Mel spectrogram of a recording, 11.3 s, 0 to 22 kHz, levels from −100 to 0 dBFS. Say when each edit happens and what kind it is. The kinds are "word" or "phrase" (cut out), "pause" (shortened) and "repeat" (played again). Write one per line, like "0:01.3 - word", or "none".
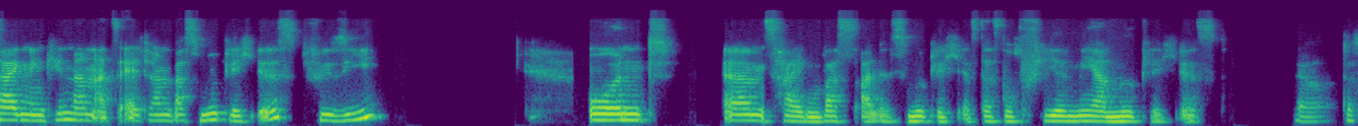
0:04.8 - pause
0:06.4 - phrase
0:08.5 - word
